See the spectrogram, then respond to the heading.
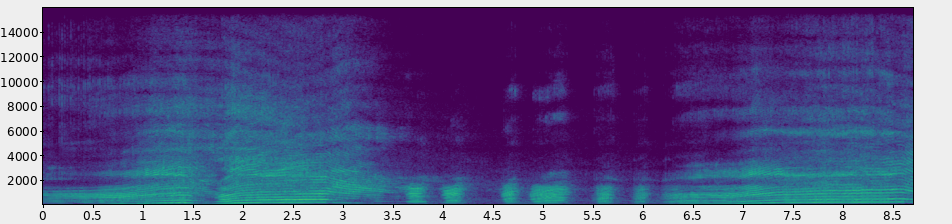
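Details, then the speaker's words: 1/5-scale petrol RC car engine being carb-tuned. Revs rise cleanly, but at low throttle it stumbles in uneven blubbering bursts and feels sluggish. The low-speed mixture is too rich and needs leaning. "You can hear now though, it's too rich on the low. You can definitely hear it's too rich on the low now. And it's gone quite sluggish as well."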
